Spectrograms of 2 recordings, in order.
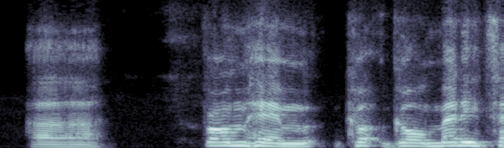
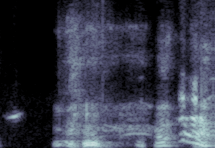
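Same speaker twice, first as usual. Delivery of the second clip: laugh; 8 semitones higher, 4 dB quieter than usual. Real, not acted. Laughs after accent bit.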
